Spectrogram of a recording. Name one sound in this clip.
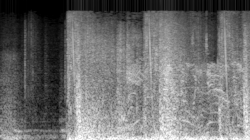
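A large explosion booms loudly.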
